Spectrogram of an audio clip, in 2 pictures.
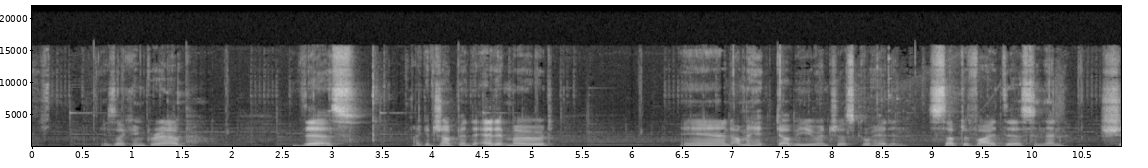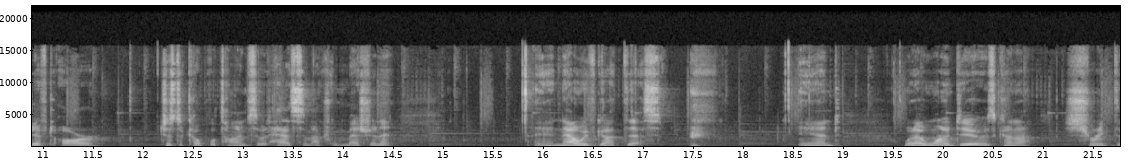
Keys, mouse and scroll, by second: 1.4 right click, 2.1-3.5 scroll down 1, 3.5 Tab, 8.6 w, 10.9 shift+r, 11.5 shift+r, 14.2 Tab, 15.2 middle click, 16.1-17.0 middle drag, 18.6 right click, 19.5-20.7 right drag, 20.7 5.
